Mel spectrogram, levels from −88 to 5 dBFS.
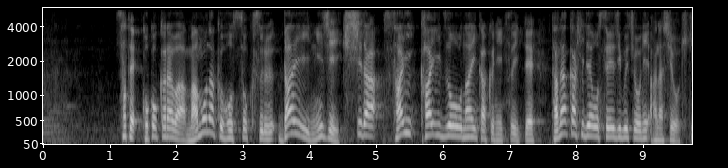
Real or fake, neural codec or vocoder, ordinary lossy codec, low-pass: fake; codec, 24 kHz, 6 kbps, HILCodec; none; 5.4 kHz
